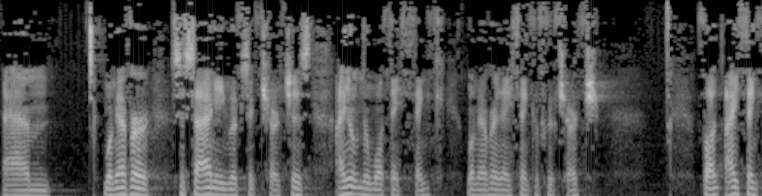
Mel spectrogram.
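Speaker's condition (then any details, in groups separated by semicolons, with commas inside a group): Cleft palate; speech not that clear at times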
